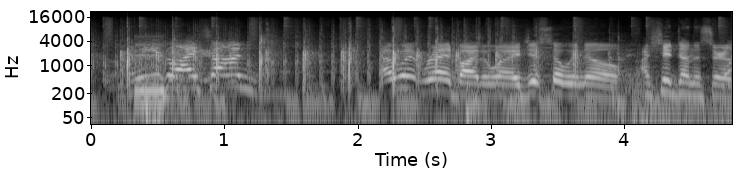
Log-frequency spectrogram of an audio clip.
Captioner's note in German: applaus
